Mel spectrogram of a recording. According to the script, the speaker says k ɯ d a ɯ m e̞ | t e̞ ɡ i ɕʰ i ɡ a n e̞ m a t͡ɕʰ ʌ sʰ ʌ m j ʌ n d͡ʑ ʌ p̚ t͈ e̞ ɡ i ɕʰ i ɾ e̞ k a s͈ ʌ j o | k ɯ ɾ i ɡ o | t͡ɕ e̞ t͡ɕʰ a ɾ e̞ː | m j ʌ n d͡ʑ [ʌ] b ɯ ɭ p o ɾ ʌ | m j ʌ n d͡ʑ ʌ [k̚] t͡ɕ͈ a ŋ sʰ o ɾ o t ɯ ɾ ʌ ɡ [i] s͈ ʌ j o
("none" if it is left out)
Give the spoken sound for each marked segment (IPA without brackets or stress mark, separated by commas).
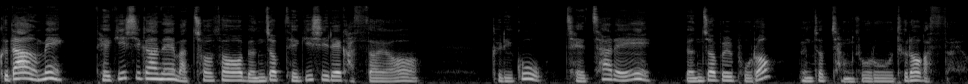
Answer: ʌ, p̚, a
